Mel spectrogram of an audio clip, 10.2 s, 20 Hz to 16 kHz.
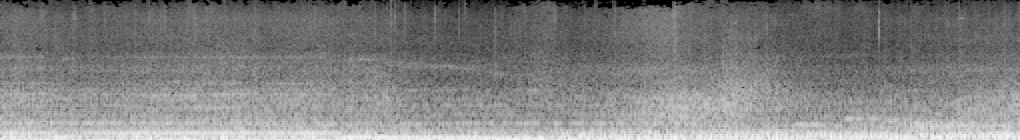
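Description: Yamaha MT-09's inline-three engine running under way, held at steady revs for the first few seconds. The revs then drop off and pick up a little again near the end.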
